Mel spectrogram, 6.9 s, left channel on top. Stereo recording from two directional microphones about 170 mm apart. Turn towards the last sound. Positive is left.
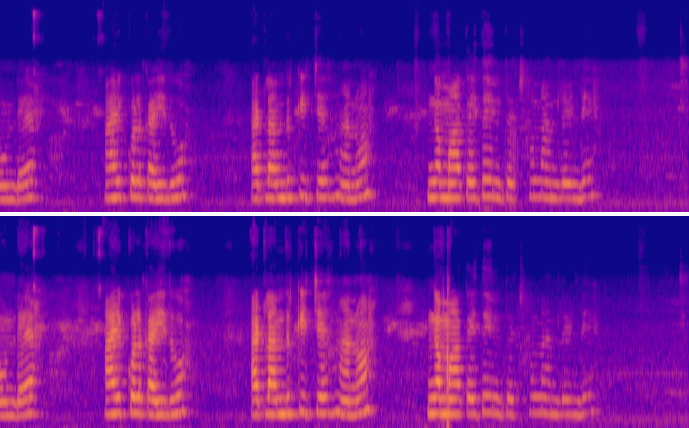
turn(degrees=50)  # may be behind; listen again after turning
